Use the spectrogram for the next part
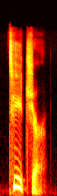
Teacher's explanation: Take a word like teacher. We've got a primary accent followed by a weak unaccented syllable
